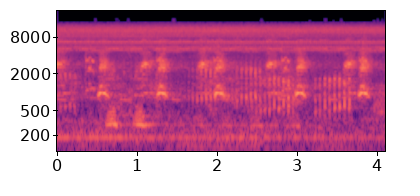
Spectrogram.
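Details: Chorus of frogs croaking at night, offered as a calming sleep soundscape: overlapping pulsed, nasal croaks at several pitches repeating about once a second, with a steady high hiss of insects behind.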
